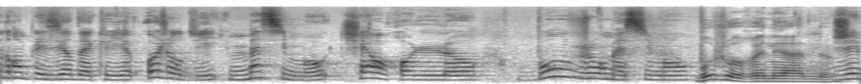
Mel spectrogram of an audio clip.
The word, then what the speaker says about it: Ciraolo: J'ai le grand plaisir d'accueillir aujourd'hui Massimo Ciarollo. Bonjour Massimo. Bonjour René-Anne. J'ai bien prononcé votre nom de famille?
